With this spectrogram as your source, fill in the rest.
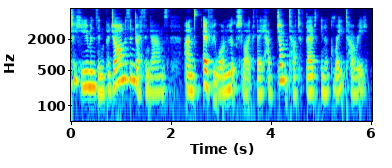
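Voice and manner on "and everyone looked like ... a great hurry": ordinary delivery, nothing marked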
